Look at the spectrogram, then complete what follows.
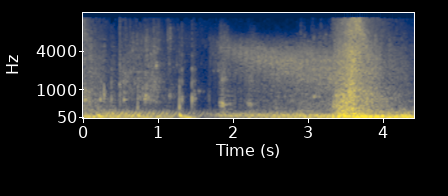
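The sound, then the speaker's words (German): A low rumbling churn builds, then erupts into a sudden loud hissing, spraying burst as superheated water in a glass flashes into boiling and a fountain shoots out. No one speaks. “Plötzlich fängt das Wasser an zu kochen. Schlagartig schießt eine Fontäne raus.”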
